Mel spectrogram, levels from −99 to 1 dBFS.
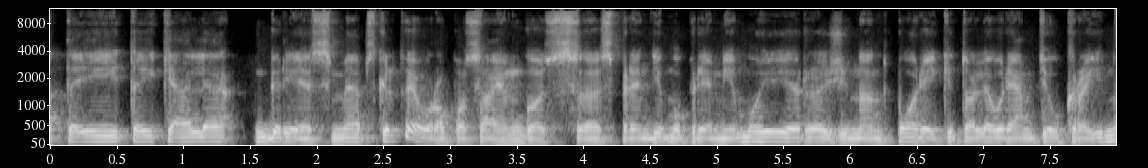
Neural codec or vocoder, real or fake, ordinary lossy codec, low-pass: vocoder, 44.1 kHz, 128 mel bands every 512 samples, BigVGAN v2; fake; Opus, 24 kbps; 10.8 kHz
